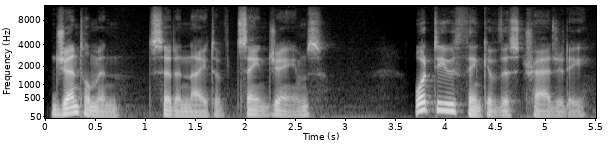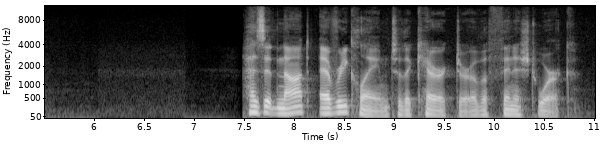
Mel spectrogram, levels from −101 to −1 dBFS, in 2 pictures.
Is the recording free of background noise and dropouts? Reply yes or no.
yes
